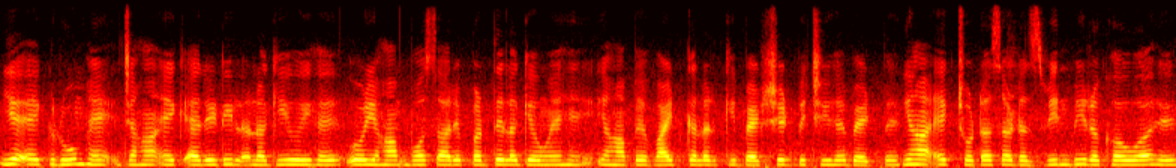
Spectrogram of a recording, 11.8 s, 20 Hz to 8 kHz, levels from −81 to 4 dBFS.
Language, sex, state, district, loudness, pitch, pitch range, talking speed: Hindi, male, Bihar, Muzaffarpur, -17 LUFS, 215 Hz, 210-220 Hz, 185 wpm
